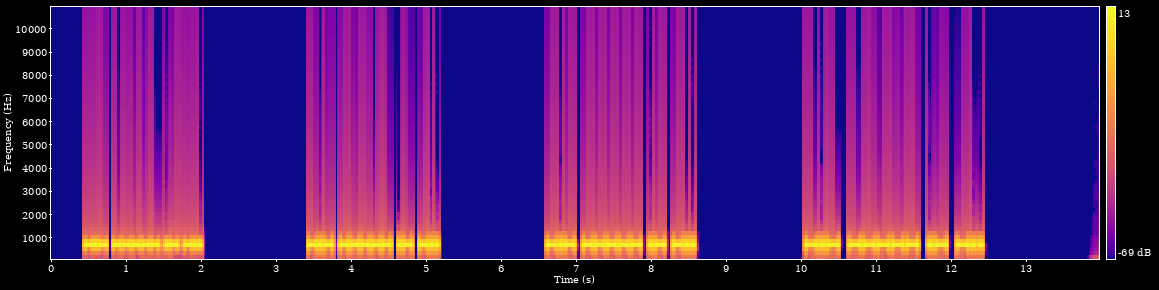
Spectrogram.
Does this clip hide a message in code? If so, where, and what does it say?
Yes: Morse code from 0.4 to 12.4 s, heard as a keyed tone, about 34 wpm, 700 Hz. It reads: K0AD K0AD K0AD K0AD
